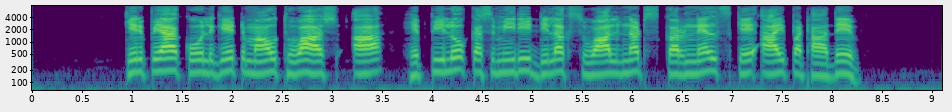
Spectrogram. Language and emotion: Maithili, neutral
